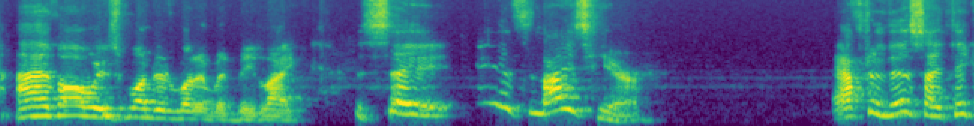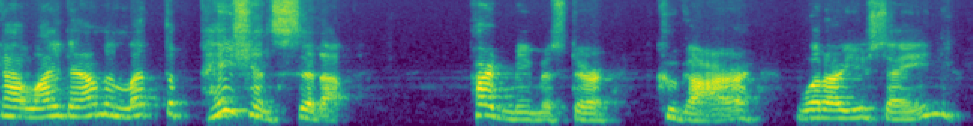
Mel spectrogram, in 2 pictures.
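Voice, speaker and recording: High, creaky psychiatrist. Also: male voice, animated, takes it slowly, sharp tone, exaggerated voice, low-quality recording. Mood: musing. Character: eccentric, absent-minded male psychiatrist with comic pomp. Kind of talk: old-time radio comedy acting.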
